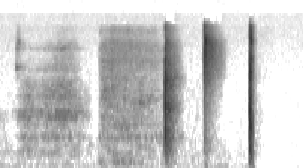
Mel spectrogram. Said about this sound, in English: We had a lot live audience tonight. A uh, group of three. Can you give us a round of applause?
